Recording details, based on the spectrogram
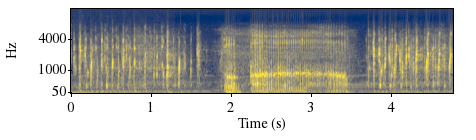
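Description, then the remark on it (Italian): Loud snoring of someone asleep in bed: a rough, rattling stretch of snorts, then one long drawn-out rasping snore, followed by more choppy grunting snorts. It sounds like a voice imitating the snoring. “Poi, ogni tanto, si calmava e cominciava a russare forte forte.”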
